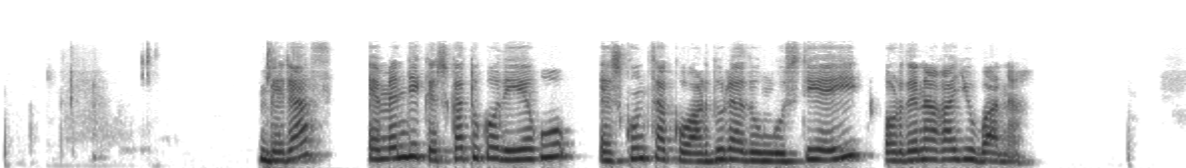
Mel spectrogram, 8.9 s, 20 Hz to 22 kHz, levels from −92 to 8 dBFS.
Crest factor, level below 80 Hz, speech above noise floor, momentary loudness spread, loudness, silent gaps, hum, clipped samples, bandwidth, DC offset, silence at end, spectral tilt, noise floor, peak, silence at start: 14 dB; -52 dBFS; 73 dB; 8 LU; -14 LUFS; none; none; under 0.1%; 7.6 kHz; under 0.1%; 1.2 s; -7 dB/octave; -86 dBFS; -2 dBFS; 1.95 s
